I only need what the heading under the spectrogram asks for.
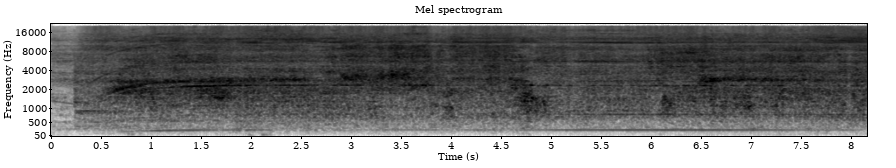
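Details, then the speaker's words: Fakir 1200 W cordless upright vacuum motor after repair of a burnt, broken black wire: steady high-pitched whir at even speed, no crackle; motor runs normally. "Şu an için motorumuzu testini yapacağız."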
